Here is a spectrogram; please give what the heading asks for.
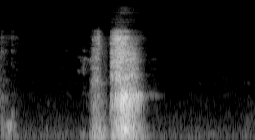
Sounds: Sneeze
